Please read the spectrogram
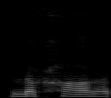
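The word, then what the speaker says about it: לְךָ: 너에게 할 때도 카프를 쓰고 발음도 아 발음이 나는 것입니다. 그래서 발음을 하면 르카가 되죠. 르카가 되는 것입니다. 르카.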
